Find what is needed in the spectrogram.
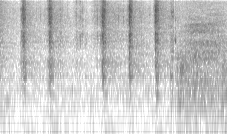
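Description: Chef's knife chopping fresh herbs (parsley, chives, chervil) on a wooden cutting board: about half a dozen faint, light knocks of the blade on the wood, a few per second and unevenly spaced.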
